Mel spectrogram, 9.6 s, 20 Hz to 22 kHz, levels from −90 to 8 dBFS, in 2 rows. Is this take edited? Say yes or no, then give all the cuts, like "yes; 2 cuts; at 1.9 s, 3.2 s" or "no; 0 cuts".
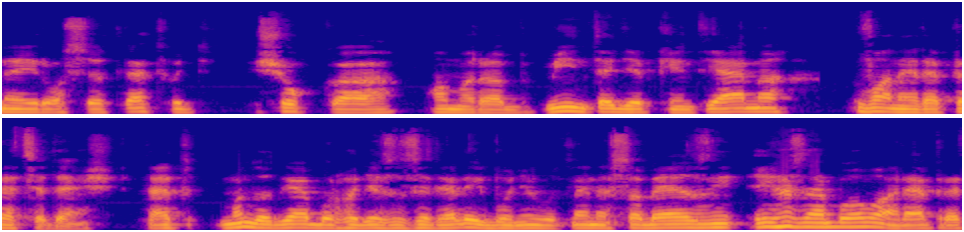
no; 0 cuts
